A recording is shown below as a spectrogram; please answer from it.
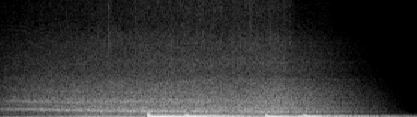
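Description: Logo sting for an outro: a swelling whoosh that builds over the first second and a half, then two double thumps of deep bass, before it fades out at the end.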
